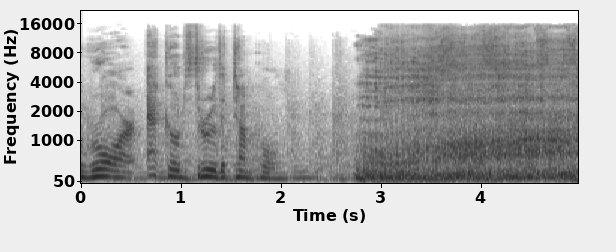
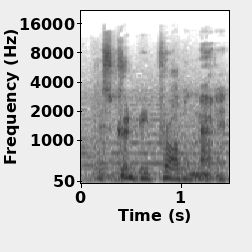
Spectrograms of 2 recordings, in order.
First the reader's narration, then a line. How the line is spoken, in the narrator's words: Darunia said, his voice a deep rumble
